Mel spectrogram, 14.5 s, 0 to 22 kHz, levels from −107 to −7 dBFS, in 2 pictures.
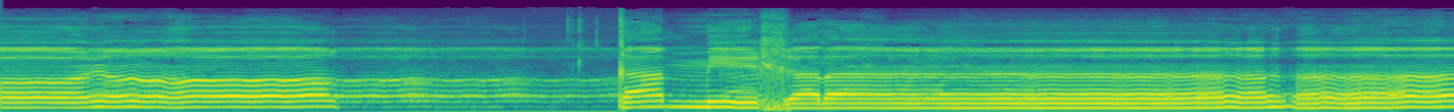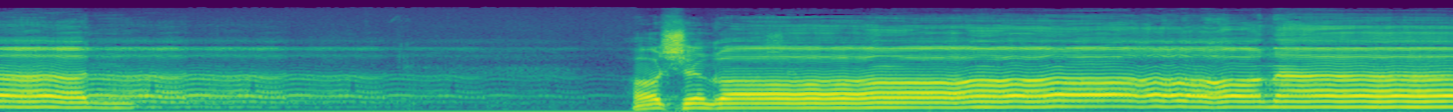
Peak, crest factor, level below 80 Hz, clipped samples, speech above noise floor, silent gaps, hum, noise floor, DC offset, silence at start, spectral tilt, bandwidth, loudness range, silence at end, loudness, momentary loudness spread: -2 dBFS; 10 dB; -56 dBFS; under 0.1%; 35 dB; none; none; -45 dBFS; 0.7%; 0 s; -5 dB/octave; 14 kHz; 6 LU; 0 s; -12 LUFS; 14 LU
